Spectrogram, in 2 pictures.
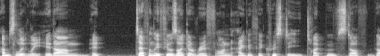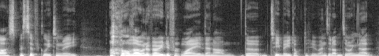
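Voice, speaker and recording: A man's voice: medium pitch, steady tone, brisk. A man hosting a podcast, talking through a review discussion with enthusiasm.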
